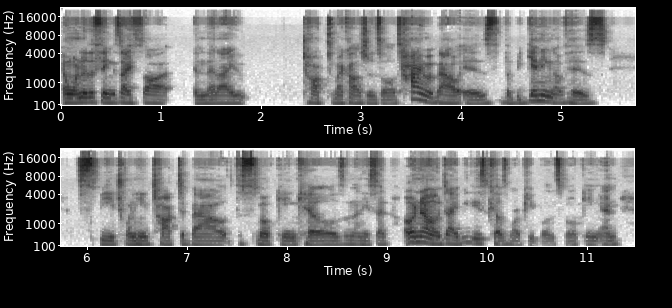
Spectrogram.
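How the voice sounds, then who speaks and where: A woman's somewhat breathy, very deep, low-pitched voice at a fairly quick pace. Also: ordinary pitch variation. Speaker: committee member. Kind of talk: committee meeting discussion. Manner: halting.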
